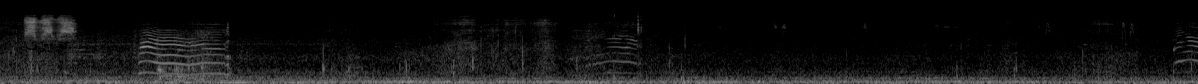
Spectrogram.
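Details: Cats met outdoors; a few brief, wavering meows are spaced several seconds apart over steady low background rumble, with a person speaking Turkish.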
